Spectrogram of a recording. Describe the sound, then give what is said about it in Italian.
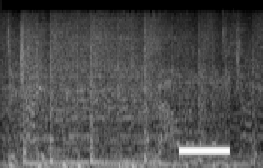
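A single steady telephone ring tone sounds on an outgoing call to a trade union office, one clear sustained beep heard loudly over ongoing background music. “abbiamo fatto chiamare un iscritto, un vero iscritto alla CISL, un po' puttaniere, incazzato alle sedi della CISL, con un effetto un po' curioso,”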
